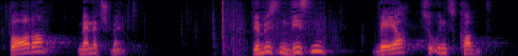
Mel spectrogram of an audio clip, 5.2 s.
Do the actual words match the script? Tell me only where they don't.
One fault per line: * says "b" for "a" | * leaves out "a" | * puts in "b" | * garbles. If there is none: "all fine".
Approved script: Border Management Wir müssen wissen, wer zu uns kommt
all fine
